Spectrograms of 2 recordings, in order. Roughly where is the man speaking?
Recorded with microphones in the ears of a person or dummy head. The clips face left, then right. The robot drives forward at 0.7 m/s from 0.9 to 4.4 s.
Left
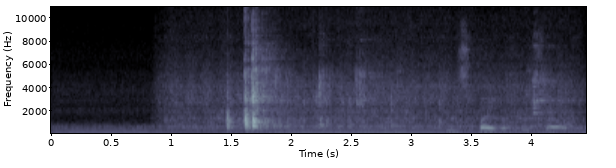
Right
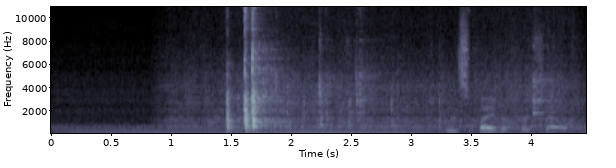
Right.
